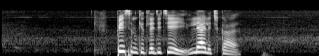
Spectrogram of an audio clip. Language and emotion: Russian, positive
